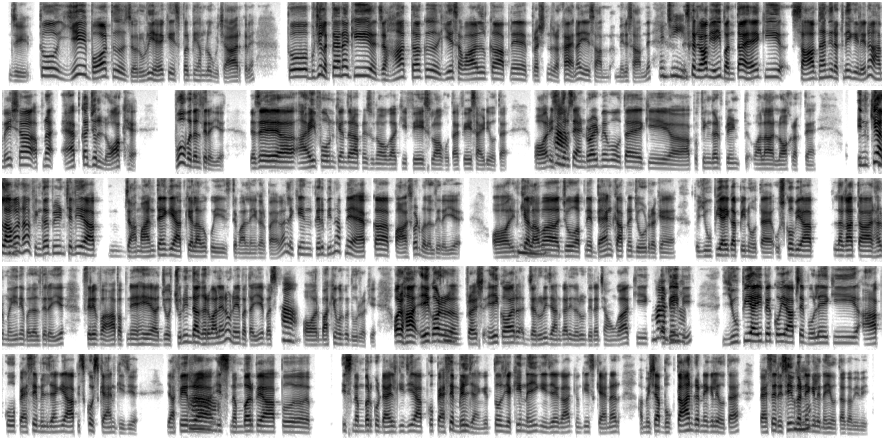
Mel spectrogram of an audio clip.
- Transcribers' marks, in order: in English: "फेस लॉक"; in English: "फेस आईडी"; in English: "फिंगरप्रिंट"; in English: "फिंगरप्रिंट"; in English: "डायल"; in English: "रिसीव"
- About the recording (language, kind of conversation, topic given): Hindi, podcast, कौन सा ऐप आपकी ज़िंदगी को आसान बनाता है और क्यों?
